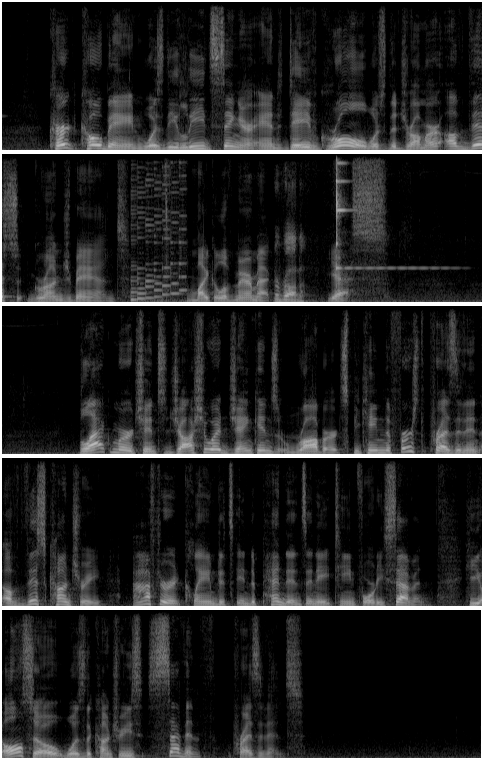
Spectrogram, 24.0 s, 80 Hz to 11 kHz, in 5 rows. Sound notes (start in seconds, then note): 6.2 player buzzer; 8.1 ding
